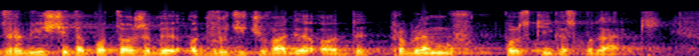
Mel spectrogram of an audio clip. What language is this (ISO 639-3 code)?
pol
